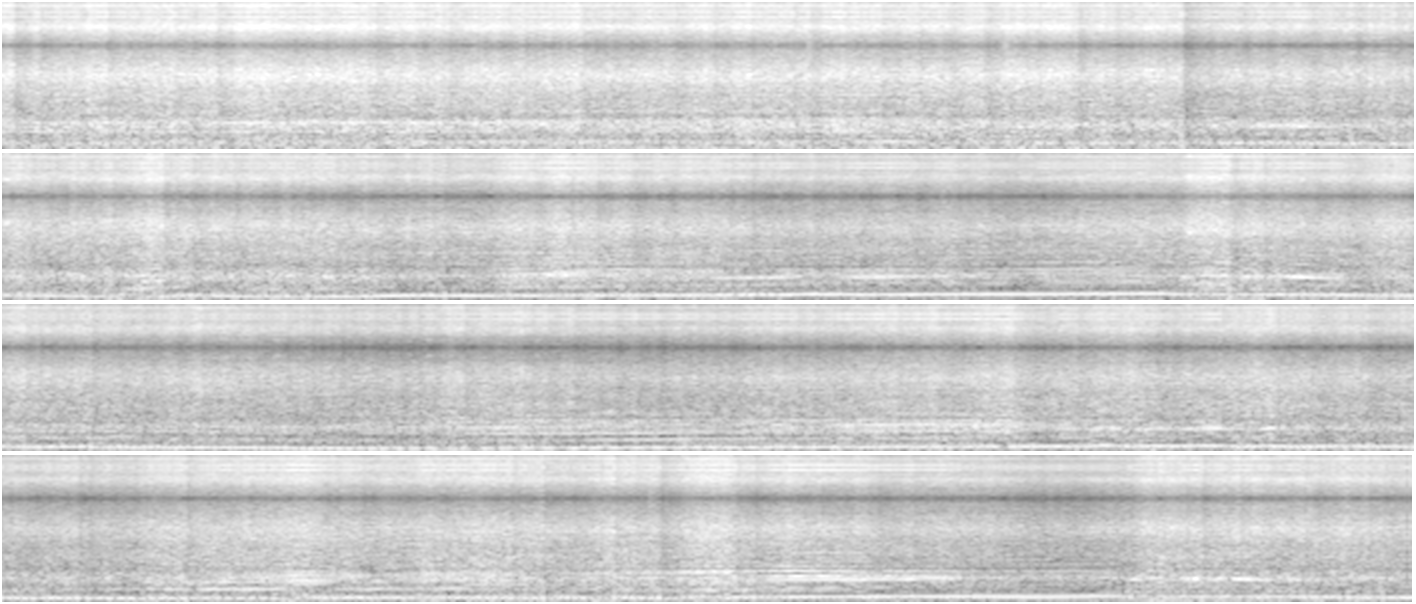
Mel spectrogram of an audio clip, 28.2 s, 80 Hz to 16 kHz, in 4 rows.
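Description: Race-prepared VW Jetta's engine running hard at high revs, heard from inside the stripped cabin. The engine note sags briefly about 8 seconds in and again more slowly to about 16 seconds in, then climbs again.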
